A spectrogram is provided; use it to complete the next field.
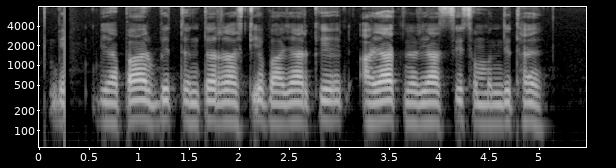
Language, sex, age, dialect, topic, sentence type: Hindi, male, 18-24, Awadhi Bundeli, banking, statement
